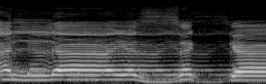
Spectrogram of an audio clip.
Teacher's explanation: ذات اور کاف دونوں کو سختی سے پڑھیں گے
